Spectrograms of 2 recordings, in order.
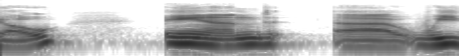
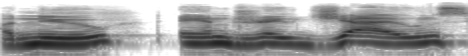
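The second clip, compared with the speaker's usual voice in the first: very slow, drawn-out put-on British accent; 3 semitones higher, 3 dB louder than usual. Listing new budget speaker lines and naming the designer: Andrew Jones impression. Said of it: "Sorry I did that impression".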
